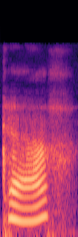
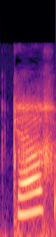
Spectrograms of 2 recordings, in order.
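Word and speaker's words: ك: Qaf is hard, while Kaf is soft. Kaf is like K in English.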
